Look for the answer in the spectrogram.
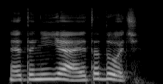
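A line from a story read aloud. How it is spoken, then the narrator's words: Laughing. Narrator (Russian): засмеялся я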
